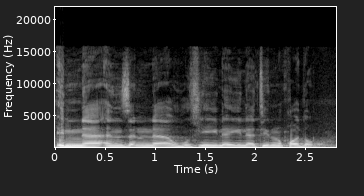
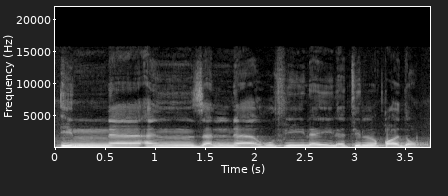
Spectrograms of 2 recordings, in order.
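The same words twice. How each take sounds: First: The nasal sound in inna is cut short. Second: The nasal sound in inna is held long. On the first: The speaker calls it wrong. "sehingga bacanya seperti ini" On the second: The speaker calls it right. "Harusnya tahan dulu"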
